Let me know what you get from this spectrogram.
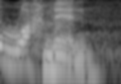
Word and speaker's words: الرحمن: الرحمن كل راء مشدد أو كل حرف مشدد قبله لام تحذف اللام نطقا.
